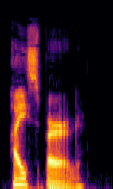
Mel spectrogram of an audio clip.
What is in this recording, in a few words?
"iceberg", en US; gcompris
